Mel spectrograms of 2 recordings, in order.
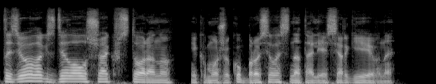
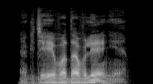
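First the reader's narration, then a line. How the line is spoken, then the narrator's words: Quiet question. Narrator (Russian): спросил негромко Глеб Леонидович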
